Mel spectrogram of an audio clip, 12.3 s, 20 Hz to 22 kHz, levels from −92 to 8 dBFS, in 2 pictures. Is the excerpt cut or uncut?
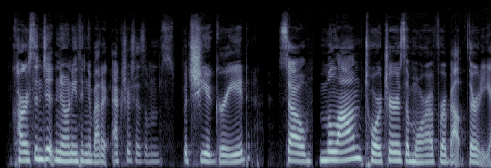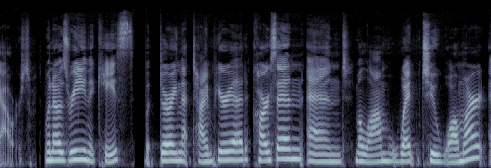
cut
